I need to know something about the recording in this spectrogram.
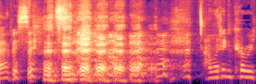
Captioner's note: all laughing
